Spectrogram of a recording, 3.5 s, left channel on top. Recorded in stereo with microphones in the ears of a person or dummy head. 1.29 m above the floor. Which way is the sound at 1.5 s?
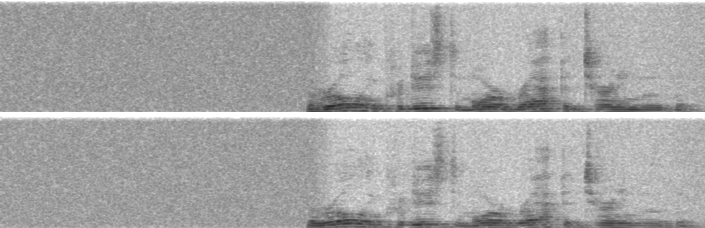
70° left (ahead or behind).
